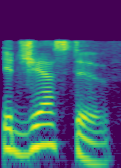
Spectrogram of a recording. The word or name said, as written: egestive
